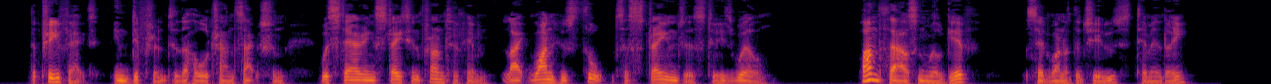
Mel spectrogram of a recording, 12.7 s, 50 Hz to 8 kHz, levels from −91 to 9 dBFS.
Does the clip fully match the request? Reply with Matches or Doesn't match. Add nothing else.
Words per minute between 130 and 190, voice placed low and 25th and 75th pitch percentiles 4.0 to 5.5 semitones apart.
Matches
